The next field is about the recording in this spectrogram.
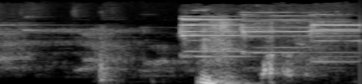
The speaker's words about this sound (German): Die Hunde sagen dir das, gell? Die Hunde und die Alexa.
